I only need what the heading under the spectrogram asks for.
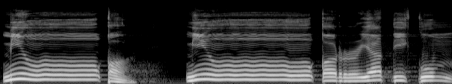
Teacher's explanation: Berikutnya nun sukun bertemu qaf ikfa hakiki kita samarkan bunyi nun sukun dan mendengung selama 3 harokat · ra sukun yang didahului fathah kita baca tafkim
